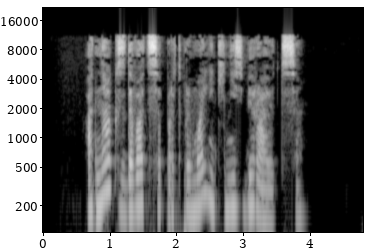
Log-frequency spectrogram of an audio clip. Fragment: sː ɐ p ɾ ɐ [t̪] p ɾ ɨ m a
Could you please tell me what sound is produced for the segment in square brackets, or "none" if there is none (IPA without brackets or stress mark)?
t̪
